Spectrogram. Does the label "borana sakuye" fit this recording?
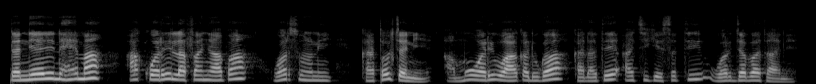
Yes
